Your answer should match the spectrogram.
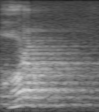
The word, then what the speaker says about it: Horeb: Kalau bahasa Arabnya disamakan haroba. Ini sama bacanya haroba. Kalau tanpa nikut. Kalau dengan nikut horeb.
